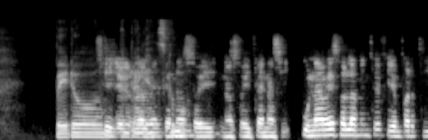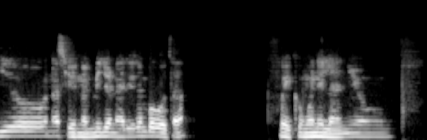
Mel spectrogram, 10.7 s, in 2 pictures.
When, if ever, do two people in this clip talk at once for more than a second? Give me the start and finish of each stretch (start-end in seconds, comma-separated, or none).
1.2-2.5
